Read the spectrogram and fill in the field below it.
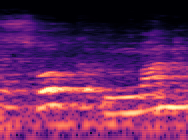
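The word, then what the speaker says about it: ਸੁਖਮਨੀ: उंज सीधा उच्चारण करांगे सुख मनी, ते 3 वारी सुखमनी साहिब च आया है। ते इहनूं नाणे नाल कदी नहीं बोलना, नन्ने नाल ही बोलना है।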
